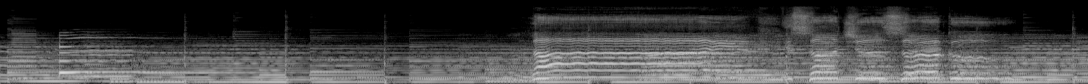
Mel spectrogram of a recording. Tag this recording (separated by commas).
Music, inside a large room or hall, Singing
